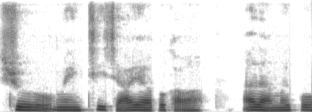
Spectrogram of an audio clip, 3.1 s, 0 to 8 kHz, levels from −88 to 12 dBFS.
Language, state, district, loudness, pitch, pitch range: Idu Mishmi, Arunachal Pradesh, Lower Dibang Valley, -16 LUFS, 180 Hz, 170-185 Hz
